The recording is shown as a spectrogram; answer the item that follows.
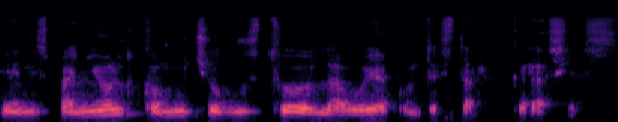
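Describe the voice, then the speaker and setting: A man is heard in a dry, close recording with no echo. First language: Spanish. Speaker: settlement worker. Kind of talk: webinar introduction.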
